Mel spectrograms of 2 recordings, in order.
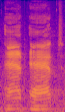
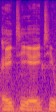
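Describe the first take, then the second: First: It is pronounced as two spoken words. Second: It is spelled out letter by letter.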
